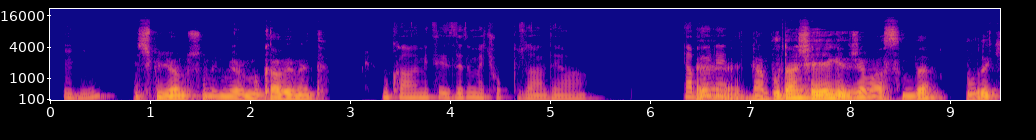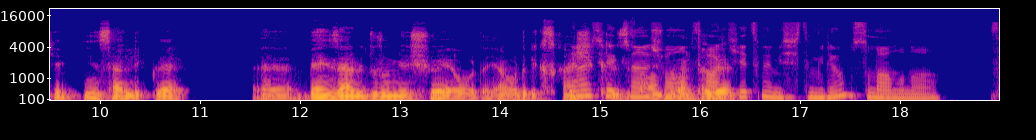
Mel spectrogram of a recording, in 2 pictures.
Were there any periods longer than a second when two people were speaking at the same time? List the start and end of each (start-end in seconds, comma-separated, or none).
14.6-16.3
